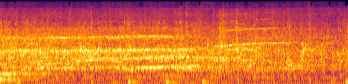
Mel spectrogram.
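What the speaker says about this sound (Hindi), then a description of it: "एक जोरदार ताली से हमारे अतिथियों का स्वागत कीजिए" An audience at a national theatre festival applauds to welcome guests, a dense wash of clapping with a few scattered cheers, steady then easing off slightly at the end.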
